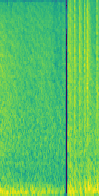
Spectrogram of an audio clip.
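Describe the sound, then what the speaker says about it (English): Gunfire sound effect in a WWII documentary about a ship under kamikaze and bomber attack, a dense, loud burst of shots that cuts out briefly and then resumes with sharper cracks. "a hail of gunfire blasts through the structure"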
